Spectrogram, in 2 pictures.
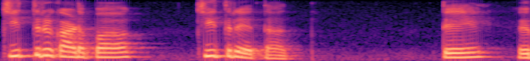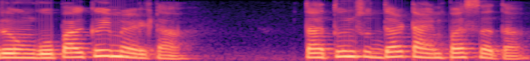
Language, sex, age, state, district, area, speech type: Goan Konkani, female, 30-45, Goa, Canacona, rural, spontaneous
